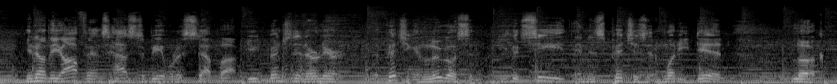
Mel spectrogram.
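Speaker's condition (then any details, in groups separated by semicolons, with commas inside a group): No condition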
